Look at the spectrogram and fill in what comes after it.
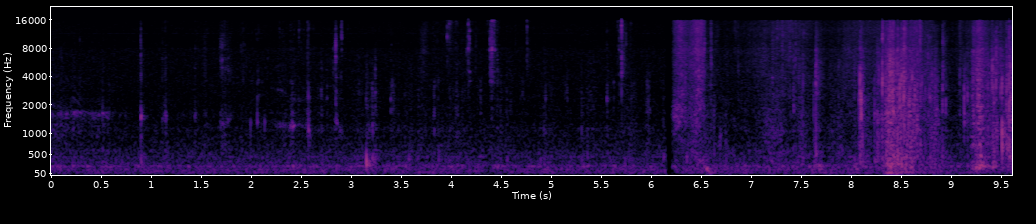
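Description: Faint crunching and chewing of a crisp, crunchy chocolate candy ball in the mouth, with soft scattered clicks, growing a little louder near the end.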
